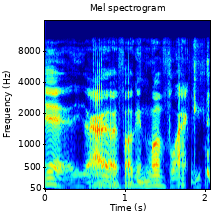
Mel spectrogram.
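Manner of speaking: a hint of Sean Strickland, said deadpan; Sean Strickland impression. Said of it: "That's a good impression".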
